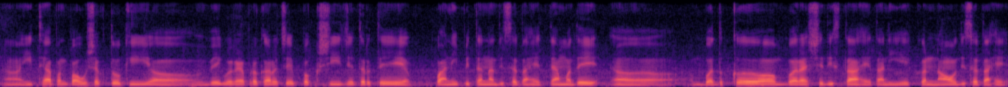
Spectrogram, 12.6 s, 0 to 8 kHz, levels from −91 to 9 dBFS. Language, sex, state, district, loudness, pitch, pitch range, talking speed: Marathi, male, Maharashtra, Pune, -24 LUFS, 120 Hz, 115-125 Hz, 130 wpm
